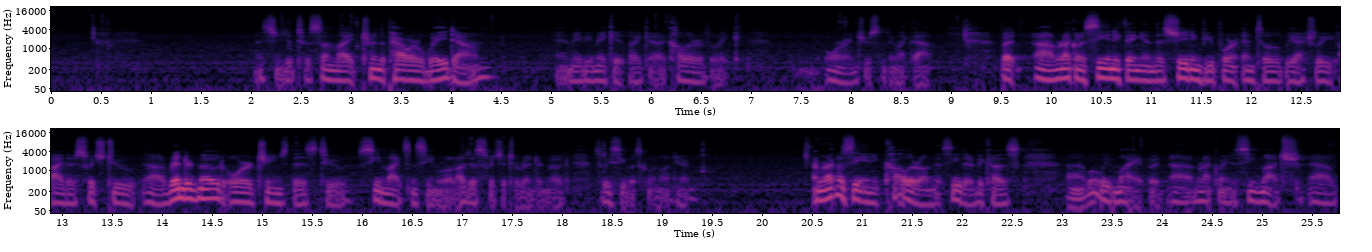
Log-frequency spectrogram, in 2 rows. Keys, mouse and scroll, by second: 0.5 click, 2.2 click, 2.9-4.7 drag, 6.1 click, 15.3-17.2 drag, 17.7 click, 18.5-19.5 middle drag, 19.9 scroll up 2, 20.4-21.5 scroll down 2, 21.5 scroll down 1, 23.7 click.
